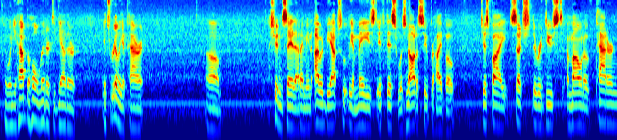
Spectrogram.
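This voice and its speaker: Over noticeable background noise, a man speaks at a medium pitch and a fairly quick pace in a monotone, flat intonation, with long, frequent pauses. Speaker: snake breeder. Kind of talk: casual talk to camera.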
